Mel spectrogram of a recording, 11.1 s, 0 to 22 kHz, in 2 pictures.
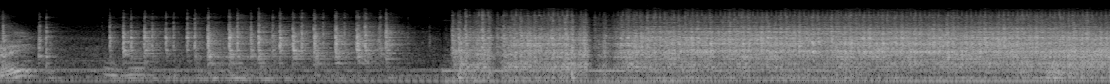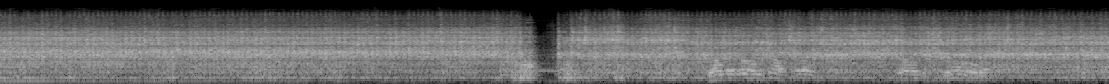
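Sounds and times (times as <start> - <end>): gouge cutting wood on a lathe: 2.2 - 11.0.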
